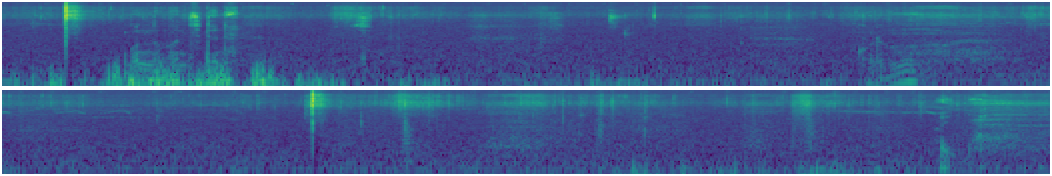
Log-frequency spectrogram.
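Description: Leafy branches rustle as a hand pushes through them.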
